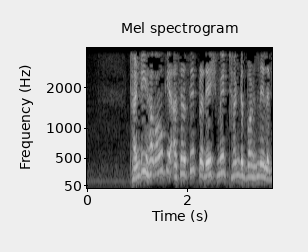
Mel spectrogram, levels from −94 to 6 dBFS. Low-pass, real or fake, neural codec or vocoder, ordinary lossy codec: 3.6 kHz; real; none; none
